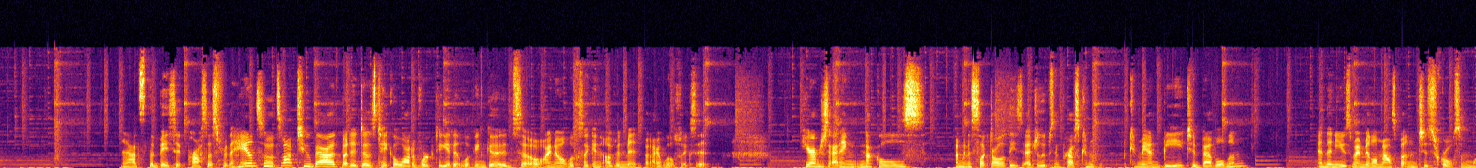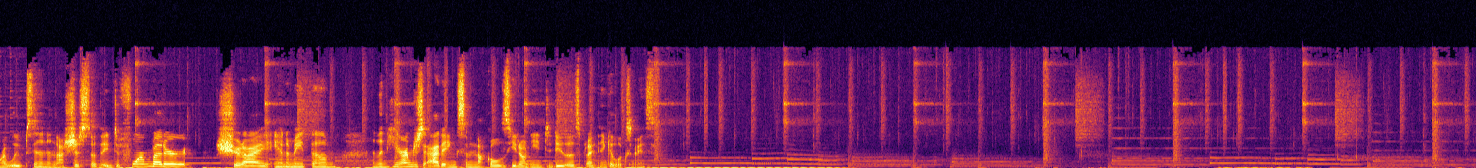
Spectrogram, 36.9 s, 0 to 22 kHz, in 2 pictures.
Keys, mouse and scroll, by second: 0.1 alt+click, 1.0 middle click, 1.5 middle click, 2.3 middle click, 3.4 s, 4.8 alt+click, 5.8 s, 6.7 ctrl+r, 7.4 ctrl+r, 12.2 alt+shift+click, 14.0 ctrl+b, 16.3 click, 16.8-18.5 middle drag, 19.3 ctrl+b, 21.3 ctrl+r, 23.0 middle click, 23.1 click, 23.4 s, 24.2 o, 25.1 s, 25.7 ctrl+z, 26.2 ctrl+r, 29.4 ctrl+r, 31.1 alt+click, 31.7 g, 32.4 middle click, 32.7 shift+middle click, 33.8 ctrl+z, 33.8 middle click, 35.0 middle click, 35.3 shift+click, 36.1 middle click.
